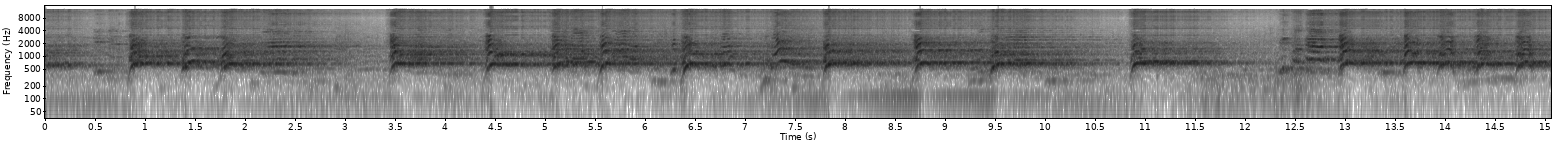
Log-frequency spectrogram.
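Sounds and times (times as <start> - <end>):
dog barking: 0.0 - 2.5, 3.4 - 11.8, 12.9 - 15.0.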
